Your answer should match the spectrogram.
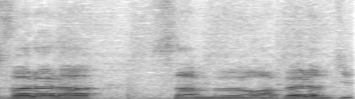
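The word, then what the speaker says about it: VA-11 Hall-A: Alors oui, ça s'écrit comme ça, mais ça se prononce Valhalla.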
